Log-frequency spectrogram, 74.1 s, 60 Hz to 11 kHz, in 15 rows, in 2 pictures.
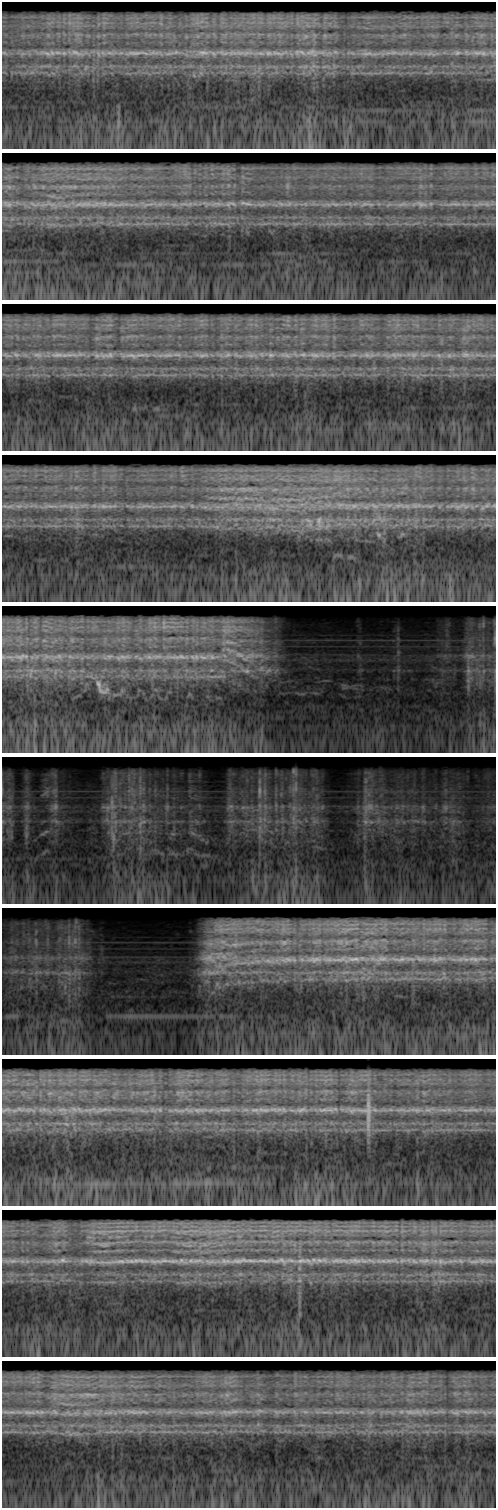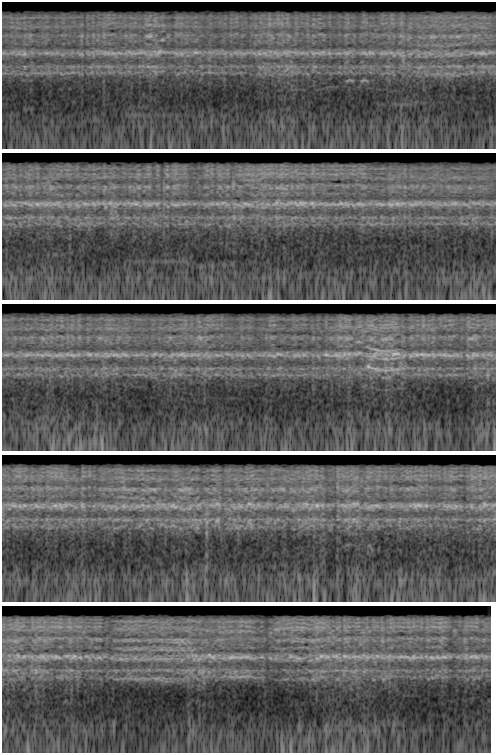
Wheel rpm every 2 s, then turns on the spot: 230, 230, 230, 230, 230, 230, 230, 230, 230, 230, 230, 30, 20, 20, 20, 30, 210, 230, 230, 230, 230, 230, 230, 240, 230, 230, 230, 230, 230, 230, 230, 230, 230, 220, 230, 220, 230.
24-30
